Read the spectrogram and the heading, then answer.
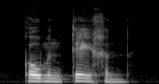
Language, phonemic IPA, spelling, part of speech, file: Dutch, /ˈkomə(n) ˈteɣə(n)/, komen tegen, verb, Nl-komen tegen.ogg
- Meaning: inflection of tegenkomen: 1. plural present indicative 2. plural present subjunctive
